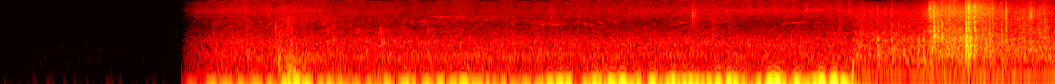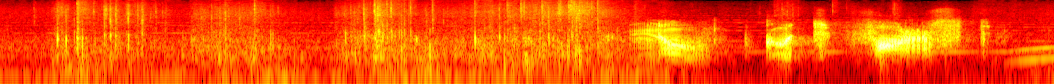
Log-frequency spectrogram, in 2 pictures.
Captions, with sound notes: [Forest atmosphere / cracking surface] No good forest.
